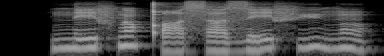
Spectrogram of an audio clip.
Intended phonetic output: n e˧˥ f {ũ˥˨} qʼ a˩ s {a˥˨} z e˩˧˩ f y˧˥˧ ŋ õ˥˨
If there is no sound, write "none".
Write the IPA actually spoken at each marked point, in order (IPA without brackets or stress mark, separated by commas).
ũ˥, a˩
